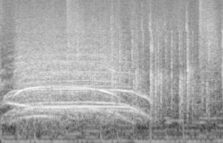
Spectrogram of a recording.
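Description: A show audience cheers loudly to welcome the show back, with sustained high whoops and shouts for about two seconds, then scattered clapping carries on as the voices fade.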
